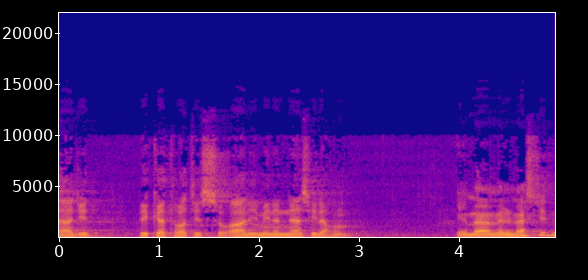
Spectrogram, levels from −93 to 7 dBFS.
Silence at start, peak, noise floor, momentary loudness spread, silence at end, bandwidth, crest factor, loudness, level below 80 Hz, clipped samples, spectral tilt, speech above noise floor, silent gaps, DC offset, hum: 0 s; -6 dBFS; -47 dBFS; 11 LU; 0 s; 12 kHz; 16 dB; -21 LUFS; -52 dBFS; under 0.1%; -5.5 dB/octave; 26 dB; none; under 0.1%; none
